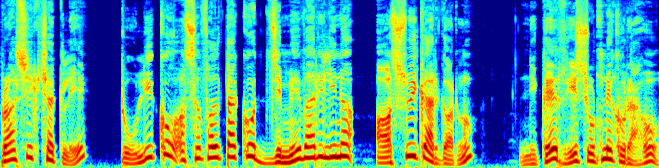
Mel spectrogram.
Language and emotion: Nepali, disgusted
